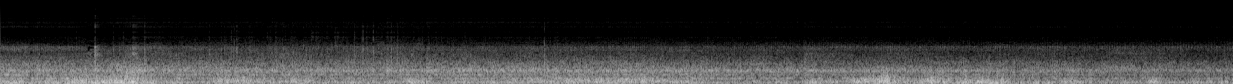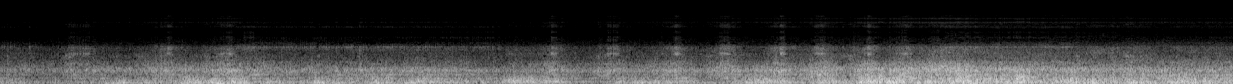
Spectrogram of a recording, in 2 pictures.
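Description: Bicycle tyres roll and hum on pavement.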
